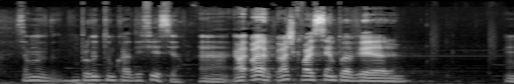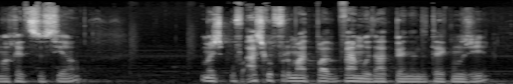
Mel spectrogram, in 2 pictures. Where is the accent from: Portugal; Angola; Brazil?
Portugal; Lourinhã, Lisbon; also born or lived in Caldas da Rainha; existe uma terra perto da minha, de onde eu nasci, que se chama Marteleira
